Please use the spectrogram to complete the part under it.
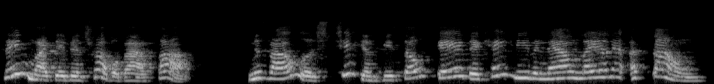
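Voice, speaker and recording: A woman's voice: sits high, very animated, a little slow, pitched above the performer's own voice. A woman voicing a folksy Southern grandmother with rural dialect wording in a children's storybook. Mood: concerned. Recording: echoey room, distant muffled mic.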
